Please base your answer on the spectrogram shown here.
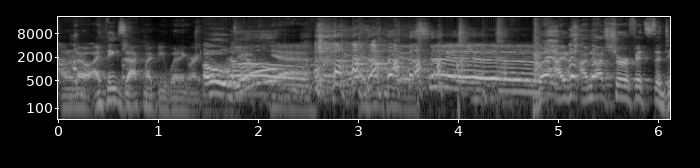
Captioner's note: everyone laughs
